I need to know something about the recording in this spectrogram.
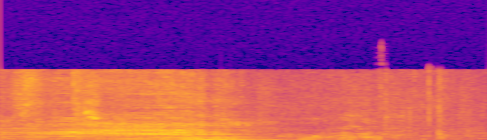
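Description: A young male lion roaring: one loud call that swells to its peak about a second in and drops in pitch as it fades.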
